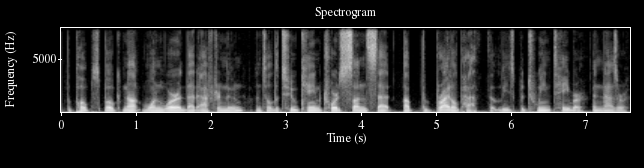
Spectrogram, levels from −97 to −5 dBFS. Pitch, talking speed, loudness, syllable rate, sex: 105 Hz, 190 wpm, -21 LUFS, 5.3 syllables/s, male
